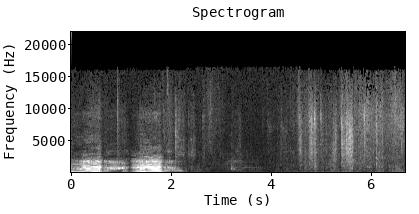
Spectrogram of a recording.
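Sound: highland cattle mooing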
